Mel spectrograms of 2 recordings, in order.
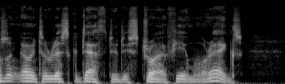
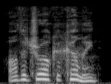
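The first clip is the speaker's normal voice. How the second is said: higher-pitched character voice; anxious question; 9 semitones higher, 3 dB louder, faster than usual. A narrator's reading. Swordswoman questioning the leader about enemies, anxious. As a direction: ask it with rising worry.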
